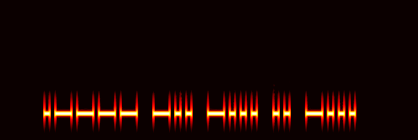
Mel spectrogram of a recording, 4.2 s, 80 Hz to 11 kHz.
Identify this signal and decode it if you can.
Morse code, heard as a keyed tone, about 22 wpm, 700 Hz. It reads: 1DBIB
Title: Five Challenging Letter-Number Combinations 22wpm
